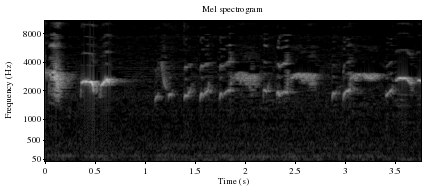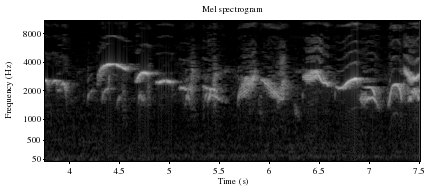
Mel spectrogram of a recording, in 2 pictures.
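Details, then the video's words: Nightingale singing a rambling series of short whistled notes and slurred warbles, starting softer and growing louder and more elaborate toward the end, over a low background hum. "Singing nightingale. amazing bird song"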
